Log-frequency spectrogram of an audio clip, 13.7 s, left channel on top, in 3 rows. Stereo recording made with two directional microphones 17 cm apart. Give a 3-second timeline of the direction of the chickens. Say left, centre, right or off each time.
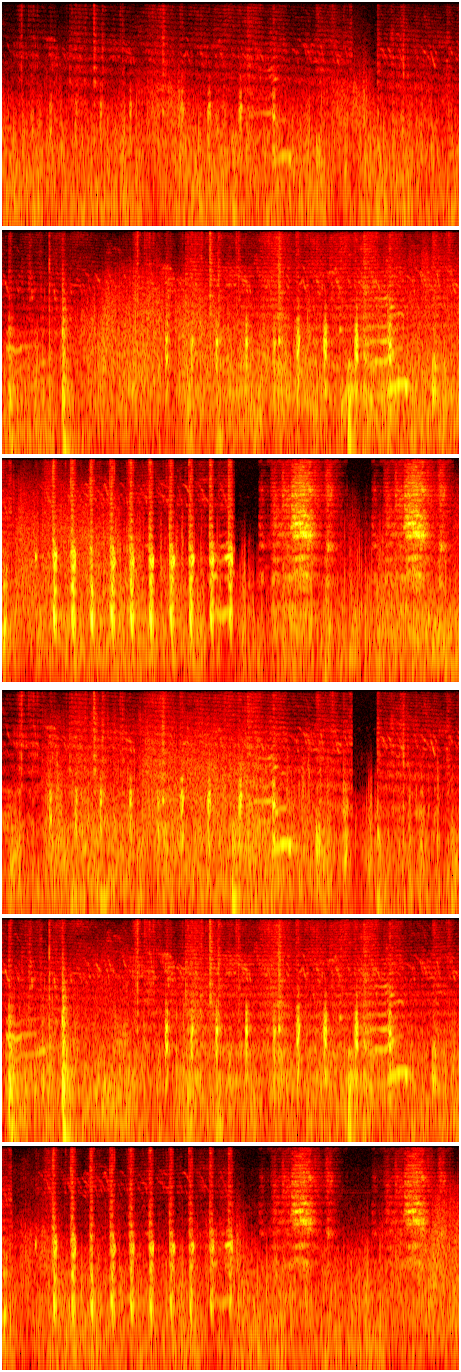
right, right, centre, left, left.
